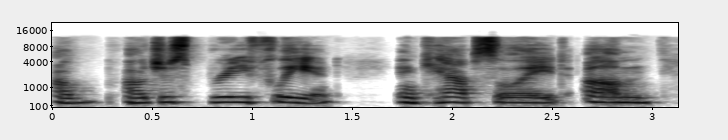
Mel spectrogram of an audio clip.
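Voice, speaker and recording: Middle-aged female poet, hesitant conversational delivery, slow deliberate reading of poems. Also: mid-range voice, completely flat delivery, gravelly. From Ukrainian-American family.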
